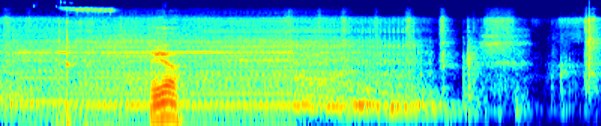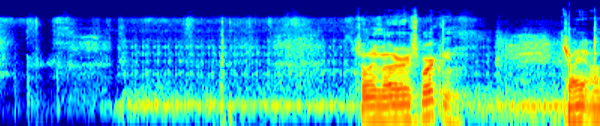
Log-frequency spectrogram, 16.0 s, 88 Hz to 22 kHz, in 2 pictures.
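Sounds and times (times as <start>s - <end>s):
electric motor humming: 0.5s - 2.2s.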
